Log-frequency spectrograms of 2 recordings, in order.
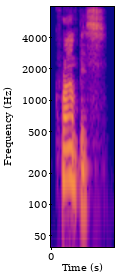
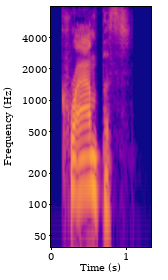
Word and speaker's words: Krampus: That's because Norman has been tearing up this Krampus. – I have Krampus or Krumpus? – Krampus. – I can't do it. – Say it with a hard A. – Krampus.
